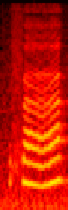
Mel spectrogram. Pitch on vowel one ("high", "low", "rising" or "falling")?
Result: low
